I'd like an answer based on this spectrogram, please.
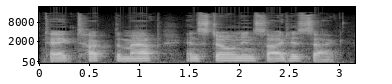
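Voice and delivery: plain reading voice

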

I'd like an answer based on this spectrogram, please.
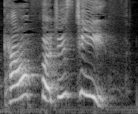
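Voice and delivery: put-on drawn-out childish insisting; insistent toddler demand. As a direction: stretch it out like a bossy toddler. Fudge insisting louder.

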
